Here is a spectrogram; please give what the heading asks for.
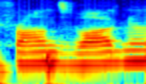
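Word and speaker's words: Franz Wagner: guy I think it's France vogner I think yeah fron Vagner fron Vagner is how you say it he's really good he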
